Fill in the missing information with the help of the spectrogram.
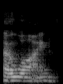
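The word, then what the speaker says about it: Owain: get his name wrong it's o wine isn't it oh wine yes as he explains it which is think oh wine as in drink oh wine yes so he's our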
